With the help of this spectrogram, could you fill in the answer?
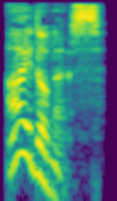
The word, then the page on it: idleness: British English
